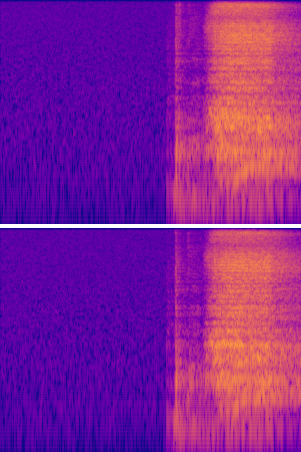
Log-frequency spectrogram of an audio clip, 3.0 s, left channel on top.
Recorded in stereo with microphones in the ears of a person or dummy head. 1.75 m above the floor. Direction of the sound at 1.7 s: 15° right (ahead or behind).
